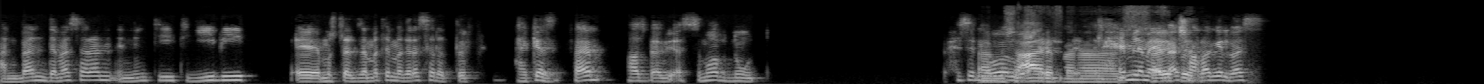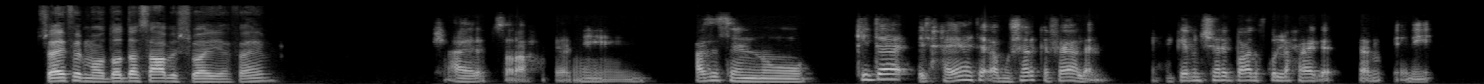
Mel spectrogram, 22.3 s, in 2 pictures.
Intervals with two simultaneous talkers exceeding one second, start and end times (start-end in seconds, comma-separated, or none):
7.3-9.1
